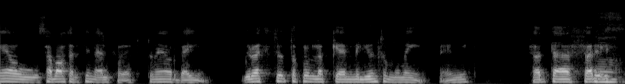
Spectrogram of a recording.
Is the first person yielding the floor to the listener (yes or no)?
no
